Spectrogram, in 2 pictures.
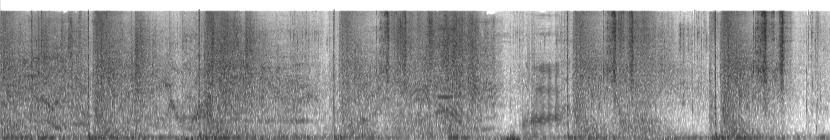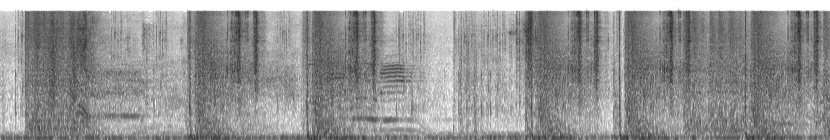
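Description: A shotgun fires in loud blasts with echoing booms.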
